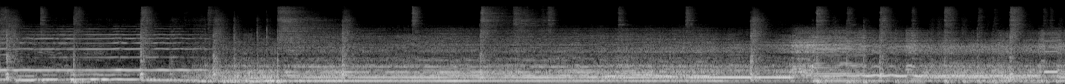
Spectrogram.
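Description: Live rock band playing: electric guitar holding long sustained notes over bass guitar and a drum kit. One held guitar note wavers up and down in pitch midway, and drum and cymbal hits keep time throughout.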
